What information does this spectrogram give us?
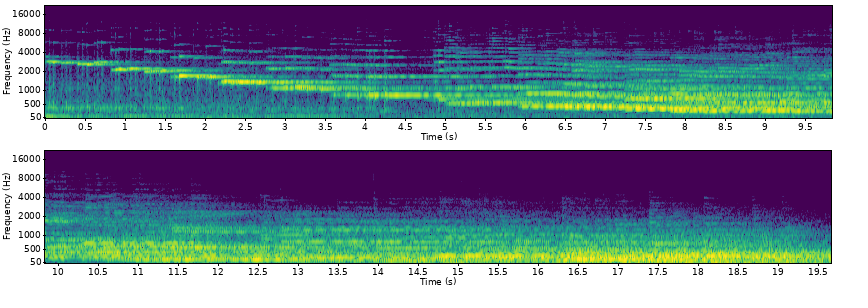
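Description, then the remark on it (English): Tones from walls that Ayres tuned to the frequencies of the planets' orbits, sped up by octave after octave: layered, sustained harmonic tones that glide slowly and steadily downward in pitch, overlapping into a dense, droning chord at an even volume, with no talking. “This is essentially the tones of the orbits of the planets.”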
